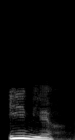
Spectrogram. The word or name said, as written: emia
